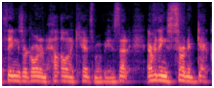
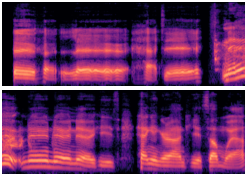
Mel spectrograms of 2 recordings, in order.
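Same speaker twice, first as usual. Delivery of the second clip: put-on smug, grinning voice; 3 semitones lower than usual. Retelling a favorite movie moment, acting out a character's line with a shit-eating grin. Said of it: "with like the most shit-eating grin imaginable".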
